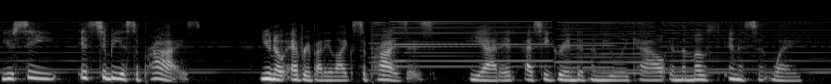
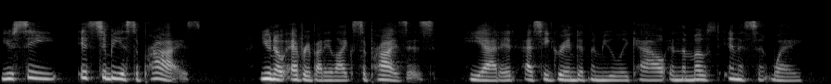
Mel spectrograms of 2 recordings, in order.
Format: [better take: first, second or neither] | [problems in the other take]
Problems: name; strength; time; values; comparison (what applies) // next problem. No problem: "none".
second | background sound (Harmonica); 20 dB below the speech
